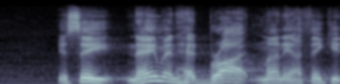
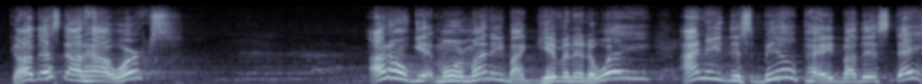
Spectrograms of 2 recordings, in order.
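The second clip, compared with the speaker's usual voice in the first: incredulous protest; 7 semitones higher than usual. Acted. Believer protesting to God, incredulous. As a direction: argue back at God in disbelief.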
